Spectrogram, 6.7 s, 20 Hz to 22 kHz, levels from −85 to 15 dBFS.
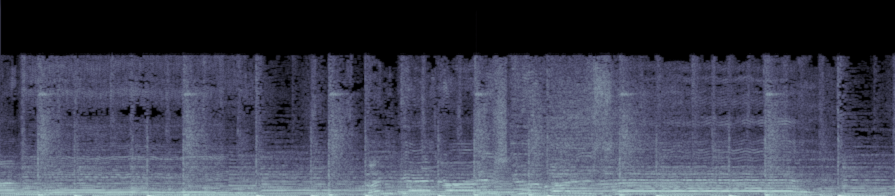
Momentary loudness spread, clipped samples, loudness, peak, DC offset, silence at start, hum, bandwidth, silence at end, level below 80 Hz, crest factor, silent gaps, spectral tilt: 4 LU; under 0.1%; -12 LUFS; 0 dBFS; under 0.1%; 0 s; none; 16.5 kHz; 0 s; -20 dBFS; 12 dB; none; -5 dB/octave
